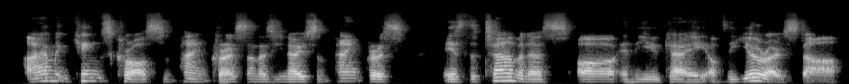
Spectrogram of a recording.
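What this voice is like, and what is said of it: A beautiful accent. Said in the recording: “I love your beautiful accent.”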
